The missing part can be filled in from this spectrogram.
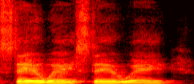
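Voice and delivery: play-acted desperate, loud, frightened pleading. Telling a story about a crying boy behind a tree; retelling a boy's plea for life. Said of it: "started pleading for his life".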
